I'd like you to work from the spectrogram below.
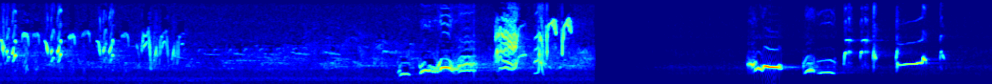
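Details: Common blackbird (Turdus merula) song. High squeaky twitters open the clip, then a rich fluted phrase ending in shrill notes is cut off abruptly. After a short silence, a second mellow whistled phrase follows with a high twitter.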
